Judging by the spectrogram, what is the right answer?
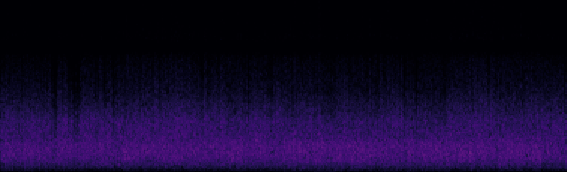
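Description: Steady rushing hiss of air streaming past an onboard camera on a model FPV plane in flight, with no motor tone standing out.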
